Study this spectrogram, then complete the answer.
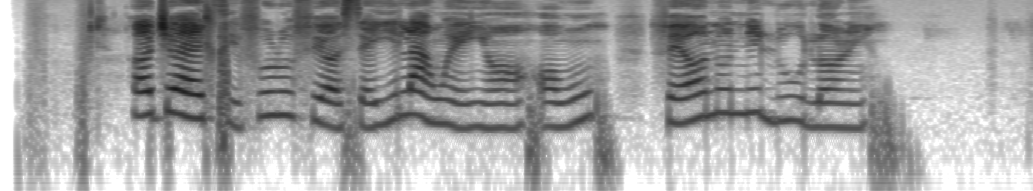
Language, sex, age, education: Yoruba, female, 15-29, tertiary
